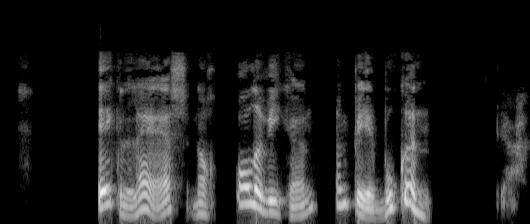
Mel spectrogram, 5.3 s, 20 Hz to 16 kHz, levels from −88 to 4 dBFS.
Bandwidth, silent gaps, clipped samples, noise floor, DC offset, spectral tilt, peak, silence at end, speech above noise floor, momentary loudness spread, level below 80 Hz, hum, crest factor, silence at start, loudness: 7.4 kHz; 2.18-2.36 s, 3.18-3.35 s, 4.33-4.92 s; under 0.1%; under -90 dBFS; under 0.1%; -7 dB/octave; 0 dBFS; 0.1 s; over 73 dB; 15 LU; -56 dBFS; none; 18 dB; 1 s; -18 LUFS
